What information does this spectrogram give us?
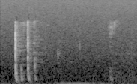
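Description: A few short, sharp clicks from typing on a computer keyboard, two strong keystrokes close together followed by a lighter one, then only faint scattered taps over quiet background noise.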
